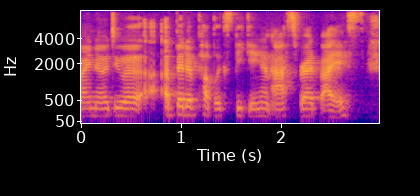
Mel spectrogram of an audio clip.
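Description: A woman with a Californian accent speaks very fast in a very deep, low voice, her intonation fairly even. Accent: Californian American English. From Southern California. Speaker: product manager and conference speaker. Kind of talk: casual interview.

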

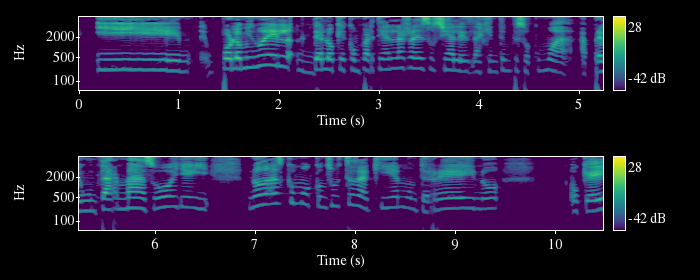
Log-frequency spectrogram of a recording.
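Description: A woman with a plain, everyday voice speaks fairly slowly at a fairly high pitch, her pitch varying in an ordinary way. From San Luis Potosí, Mexico. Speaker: nutritionist and social media influencer. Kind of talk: casual chat.

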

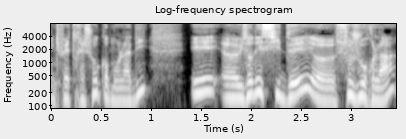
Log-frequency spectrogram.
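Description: With a dark, mellow tone and lively intonation, a man speaks at a fairly high pitch in a somewhat breathy voice, the sound dry and close with no echo. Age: 40s. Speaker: bookseller. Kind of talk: casual chat. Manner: halting.

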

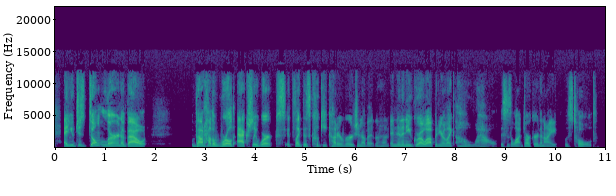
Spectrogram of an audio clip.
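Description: Very clean with a silent background and a dry, close sound with no echo, the recording carries a woman's very deep, low pitch and lively intonation at a moderate pace. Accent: American. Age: 30s. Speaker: podcaster. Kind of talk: casual interview chat.

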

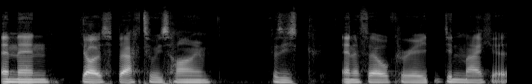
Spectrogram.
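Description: In an Australian accent, a man talks at a fairly low pitch in a monotone, flat delivery with a dark, mellow tone, on a very clean recording with a silent background and a dry, close sound with no echo. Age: young. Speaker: former footballer turned mental health coach. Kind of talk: casual interview chat.

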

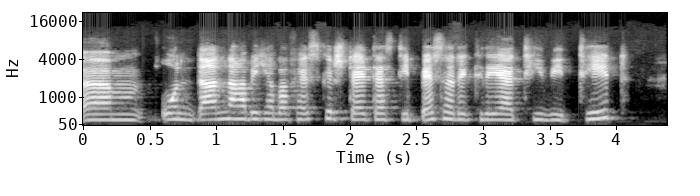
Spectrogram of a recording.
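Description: With a bright, sharp tone and fairly high pitch, a woman speaks at a fairly slow pace. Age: 50s. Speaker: commercial film director. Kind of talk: interview. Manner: hesitant, many fillers.

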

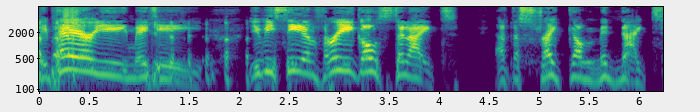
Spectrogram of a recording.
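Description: A man's put-on character voice, high-pitched and raspy, at a fairly slow pace. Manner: mock-theatrical, swashbuckling.

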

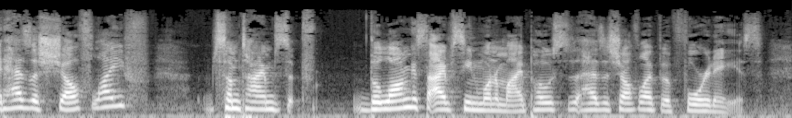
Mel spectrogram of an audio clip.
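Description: An ordinary speaking voice with an American accent talks at a moderate pace. Pitch variation is ordinary. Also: woman. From New York. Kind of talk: casual chat.

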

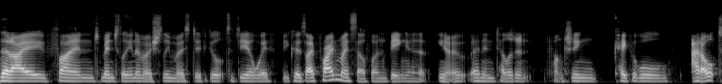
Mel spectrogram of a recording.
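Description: Against a quiet background, a woman with an Australian accent speaks at a very deep, low pitch in monotone, flat intonation. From Sydney, Australia. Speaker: writer and podcast host. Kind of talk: interview.

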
